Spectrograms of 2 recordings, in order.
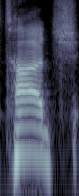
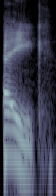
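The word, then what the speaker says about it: Tadhg: DJ Shaq says Taj is pronounced Taig.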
